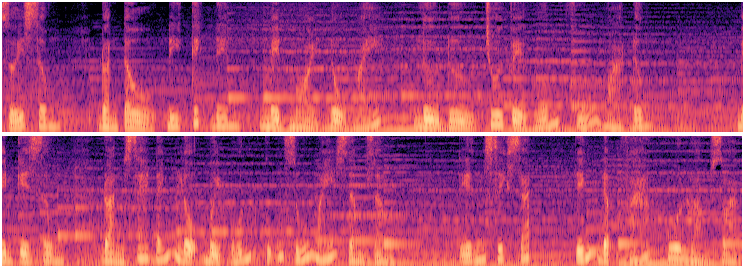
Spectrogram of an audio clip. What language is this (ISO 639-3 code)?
vie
